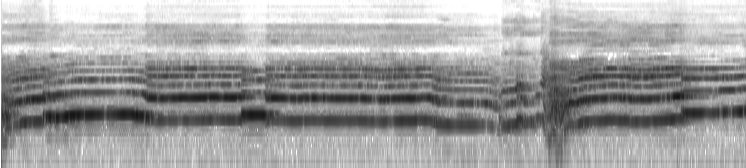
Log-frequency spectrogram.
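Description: A wolf gives a long, steady howl that holds its pitch, then dips and rises again.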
